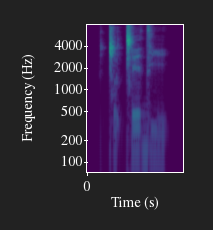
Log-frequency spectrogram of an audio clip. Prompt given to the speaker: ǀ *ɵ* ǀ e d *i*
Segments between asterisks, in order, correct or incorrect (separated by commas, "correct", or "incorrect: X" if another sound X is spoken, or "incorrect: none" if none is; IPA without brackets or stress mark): correct, correct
